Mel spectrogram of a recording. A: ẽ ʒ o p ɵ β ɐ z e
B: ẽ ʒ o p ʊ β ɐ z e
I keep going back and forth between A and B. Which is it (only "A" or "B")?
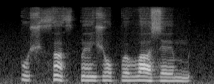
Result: A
